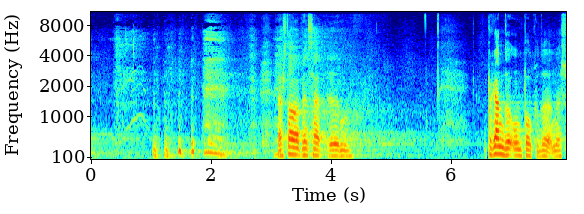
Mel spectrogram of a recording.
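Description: A man speaks calmly into a microphone in a large, echoing room.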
